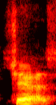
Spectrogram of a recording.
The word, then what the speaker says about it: Chaz: Okay, Chaz, his nickname, and rhymes with jazz, and connects back to what Anna was saying about the music.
